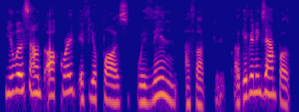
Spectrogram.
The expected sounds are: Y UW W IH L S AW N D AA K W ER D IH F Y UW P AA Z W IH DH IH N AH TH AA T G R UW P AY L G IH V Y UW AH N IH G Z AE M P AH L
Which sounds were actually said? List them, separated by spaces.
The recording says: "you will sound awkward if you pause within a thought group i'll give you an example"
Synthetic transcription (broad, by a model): Y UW W IH L S AW N D AA K W ER D IH F Y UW P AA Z W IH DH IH N AH TH AA T G R UW P AY L G IH V Y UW AH N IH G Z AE M P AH L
